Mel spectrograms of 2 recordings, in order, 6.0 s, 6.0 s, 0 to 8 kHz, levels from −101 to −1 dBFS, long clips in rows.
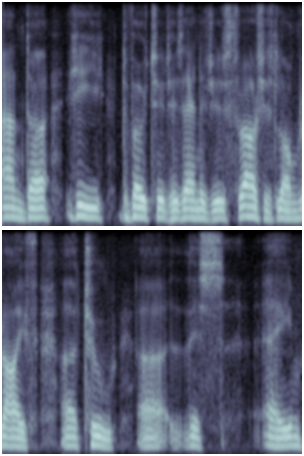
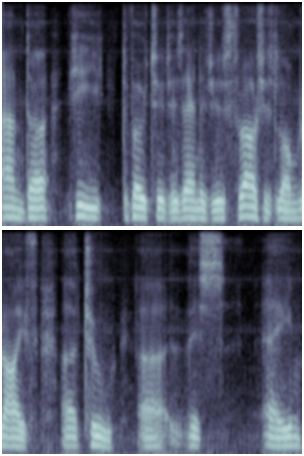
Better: first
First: none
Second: noise reduction (neural separator model SepFormer DNS4)

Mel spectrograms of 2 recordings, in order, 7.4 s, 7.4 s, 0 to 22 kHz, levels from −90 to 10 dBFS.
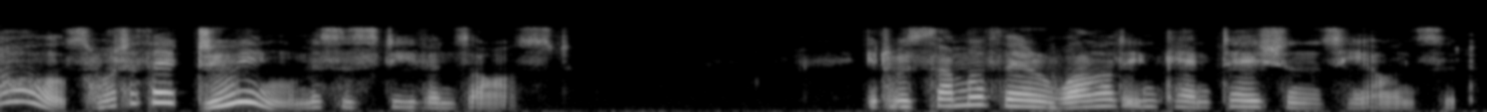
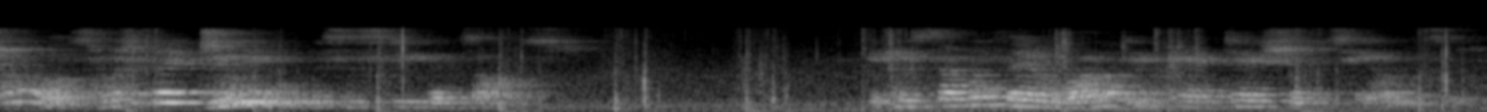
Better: first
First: none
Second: background sound (Walk, footsteps); 19 dB below the speech // room echo; dies away in 0.7 s

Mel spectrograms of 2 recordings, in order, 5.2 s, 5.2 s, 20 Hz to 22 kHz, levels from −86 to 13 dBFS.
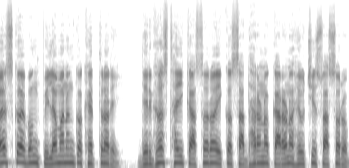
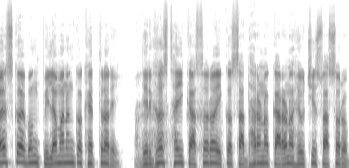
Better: first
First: none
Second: noise reduction (neural mask model Resemble Enhance denoiser)

